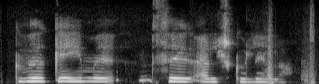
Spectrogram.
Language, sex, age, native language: Icelandic, female, 9, Icelandic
